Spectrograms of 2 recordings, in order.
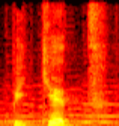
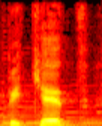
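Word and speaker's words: Pickett: Τα γαλλικά και το πιάνο με φάγανε, κατάλαβες. Και δεν μπορεί να ήταν αλλιώς, γιατί ο Wilson Piquet, η Piquet, γεννήθηκε στην Αλαμπάμα. Εκεί δεν έχουν προφορά τέτοια.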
